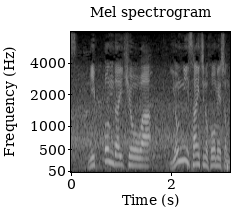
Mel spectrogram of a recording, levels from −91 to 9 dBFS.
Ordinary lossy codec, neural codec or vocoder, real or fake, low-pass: none; none; real; none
